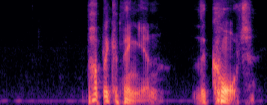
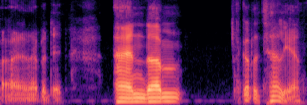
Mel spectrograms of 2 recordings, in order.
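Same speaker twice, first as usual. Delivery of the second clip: ordinary talk, nothing marked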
